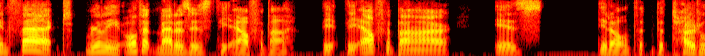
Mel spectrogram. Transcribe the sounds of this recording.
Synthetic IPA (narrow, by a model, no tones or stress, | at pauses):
ɨ̃nfæk̚t̚ɹɪlˠiʔɔlˠðɨt̚mæɾə˞zɪzðiʔælˠfəbɑ | ðiðiʔælˠfəbɑɹ | ɪz̥ | jɨnoʊðɨðɨtʰoʊɾ̩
